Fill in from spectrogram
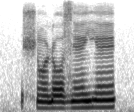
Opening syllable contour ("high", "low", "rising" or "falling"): low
